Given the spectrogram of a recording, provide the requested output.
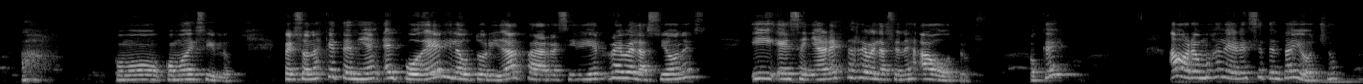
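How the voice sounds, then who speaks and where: Her voice is high, and this woman uses lively intonation at a moderate pace with long, frequent pauses, amid audible room echo. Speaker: religious course teacher. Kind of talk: online class lesson. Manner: halting, many fillers.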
